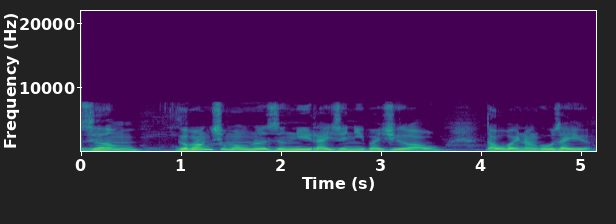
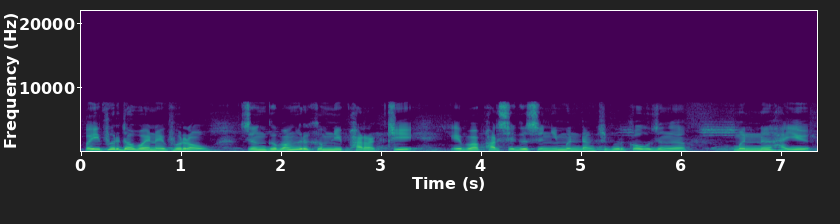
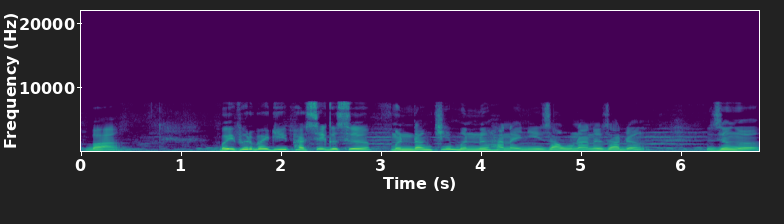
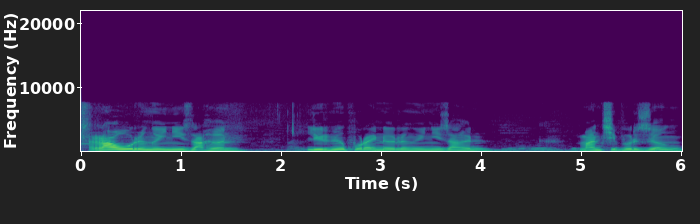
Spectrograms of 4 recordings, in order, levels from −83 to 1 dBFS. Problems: constant background noise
